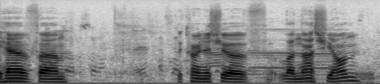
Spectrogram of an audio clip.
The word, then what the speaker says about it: La Nazione: And in English, that would spell Nazi 1. The way it's spelled, I never realized that before. It's La Nazi 1, but obviously in Italian it's pronounced differently. La Nazione.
